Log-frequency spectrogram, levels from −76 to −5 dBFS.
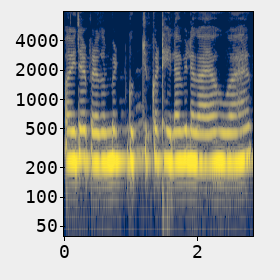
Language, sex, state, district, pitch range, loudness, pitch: Hindi, female, Jharkhand, Deoghar, 230-235 Hz, -11 LUFS, 235 Hz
